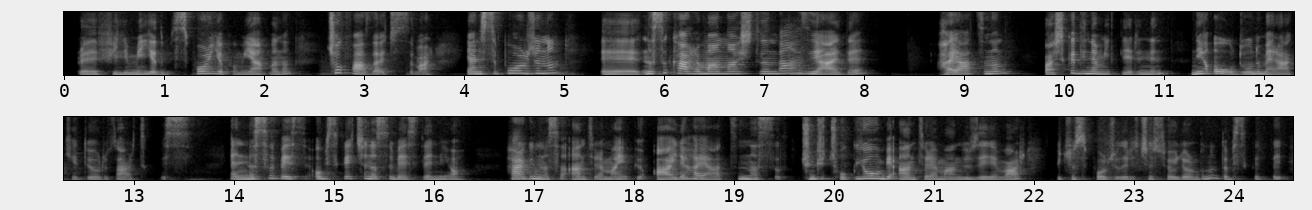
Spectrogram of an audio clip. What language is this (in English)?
Turkish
